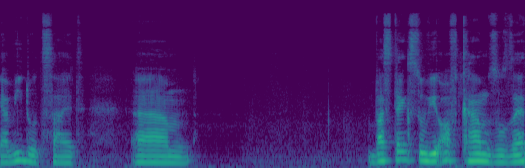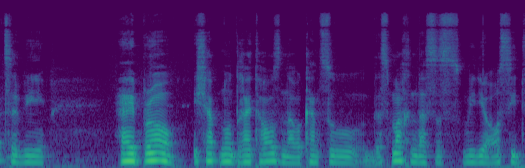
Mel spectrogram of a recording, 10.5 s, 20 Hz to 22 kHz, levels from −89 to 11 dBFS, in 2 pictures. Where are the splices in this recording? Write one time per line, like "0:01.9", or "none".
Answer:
none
